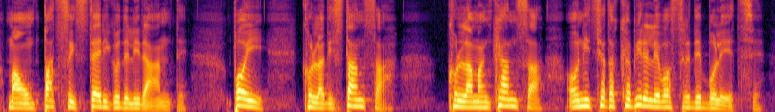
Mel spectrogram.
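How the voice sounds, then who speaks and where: A man puts on a passionate young woman in a storybook reading, his voice lifted well above his own and loud with feeling. She pleads fervently and defiantly. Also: mid-range voice, dry recording, clean studio sound, pitched above the performer's own voice, close to an everyday voice. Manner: fervent, raised emotional pleading.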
